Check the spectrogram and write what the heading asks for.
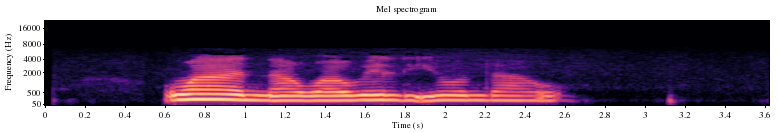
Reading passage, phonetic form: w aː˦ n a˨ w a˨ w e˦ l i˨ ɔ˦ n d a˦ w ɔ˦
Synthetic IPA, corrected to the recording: w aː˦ n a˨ w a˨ w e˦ l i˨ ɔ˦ n d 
